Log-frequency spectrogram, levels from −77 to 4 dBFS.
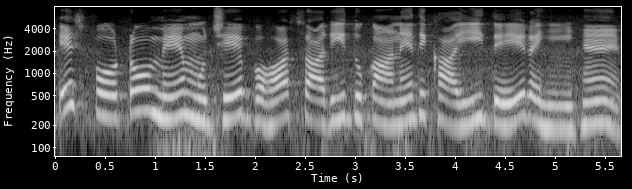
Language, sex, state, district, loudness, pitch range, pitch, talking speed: Hindi, female, Madhya Pradesh, Katni, -13 LUFS, 210-255 Hz, 235 Hz, 115 wpm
